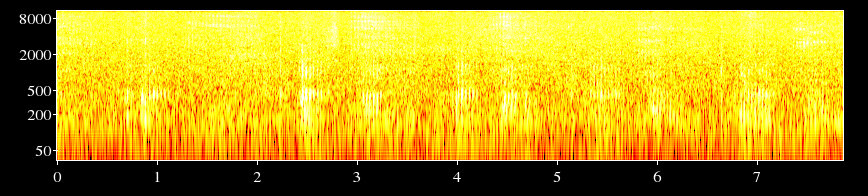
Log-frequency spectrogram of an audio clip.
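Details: Thomas the cat purrs during a gentle massage and Reiki session in December 2021; a soft, low pulsing rumble rises and falls with each breath, roughly once per second and a half, with faint brushing sounds.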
